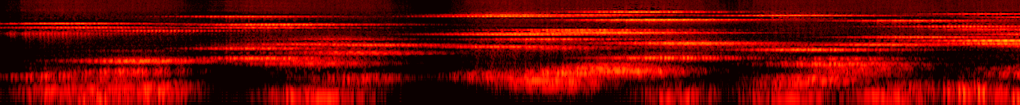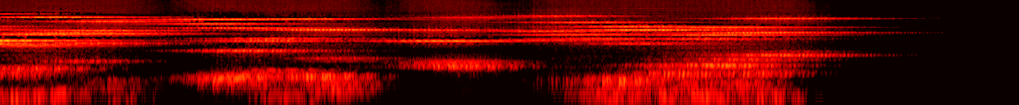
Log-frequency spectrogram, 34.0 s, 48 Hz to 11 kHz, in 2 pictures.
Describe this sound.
The first thing you hear after being abducted by aliens, according to mid-20th century movies in which the alien is just some guy in a robot suit.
